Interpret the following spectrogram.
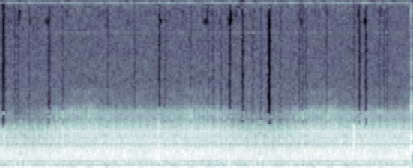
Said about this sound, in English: Bulldozer.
